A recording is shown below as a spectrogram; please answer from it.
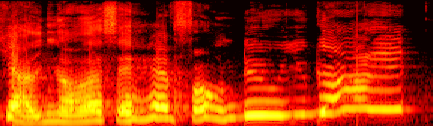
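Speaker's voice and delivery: very high put-on gangster clerk; hammed-up gangster salesman, climbing into falsetto; mock gangster. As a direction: imitate a cocky clerk way up high. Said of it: "suddenly became very gangster".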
